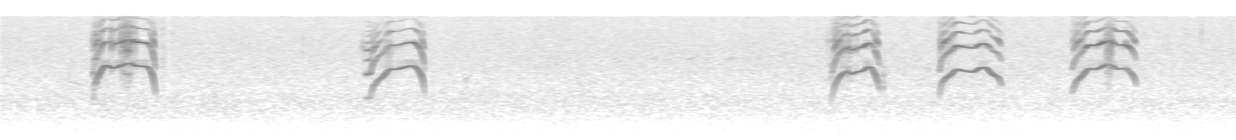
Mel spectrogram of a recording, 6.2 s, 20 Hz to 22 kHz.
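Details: An osprey pair at their Finnish nest in Satakunta, alone together for the first time on 6 June 2023; scattered arched whistles, one, then one, then a quick group of three.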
